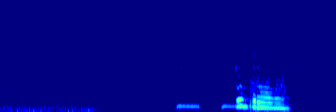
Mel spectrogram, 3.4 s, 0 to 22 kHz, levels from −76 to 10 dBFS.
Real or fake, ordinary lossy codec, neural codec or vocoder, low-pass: fake; none; codec, 32 kHz, 1.9 kbps, SNAC; 3.6 kHz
